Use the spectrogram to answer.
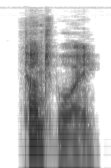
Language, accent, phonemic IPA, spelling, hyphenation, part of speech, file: English, Australia, /ˈkʌntbɔɪ/, cuntboy, cunt‧boy, noun, En-au-cuntboy.ogg
- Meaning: 1. An extremely submissive or dominated bottom; a pussyboy 2. A transgender man who has a vulva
